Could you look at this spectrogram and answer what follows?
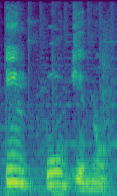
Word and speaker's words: impugno: de alguma direto deixa o correto é eu impugno não se desenvolvendo não Augusta não eu impugno eu propugno eu e eu me indigno com a situação não se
